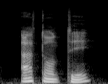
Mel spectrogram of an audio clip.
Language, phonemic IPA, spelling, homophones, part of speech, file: French, /a.tɑ̃.te/, attenter, attentai / attenté / attentée / attentées / attentés / attentez, verb, Fr-attenter.ogg
- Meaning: to assault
